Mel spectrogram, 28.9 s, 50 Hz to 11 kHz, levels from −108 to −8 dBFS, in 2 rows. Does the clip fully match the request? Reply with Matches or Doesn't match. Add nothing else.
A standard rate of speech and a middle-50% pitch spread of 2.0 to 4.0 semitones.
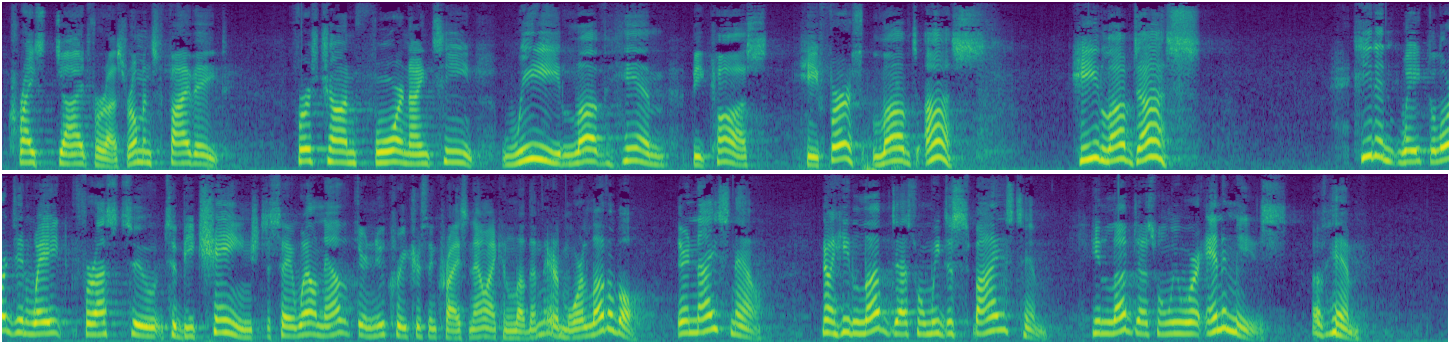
Doesn't match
